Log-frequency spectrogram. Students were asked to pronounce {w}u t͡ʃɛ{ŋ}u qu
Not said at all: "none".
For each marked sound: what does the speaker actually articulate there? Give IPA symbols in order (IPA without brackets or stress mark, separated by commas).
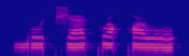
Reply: b, k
